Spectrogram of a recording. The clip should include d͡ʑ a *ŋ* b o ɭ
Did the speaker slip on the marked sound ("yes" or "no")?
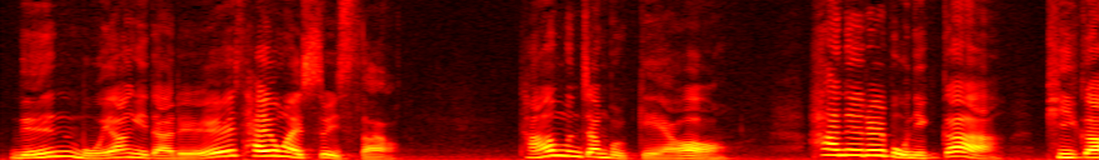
no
